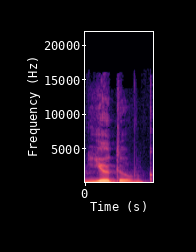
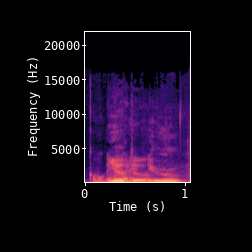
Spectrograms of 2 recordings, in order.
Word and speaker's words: YouTube: Viste que en inglés le dicen YouTube. – YouTube. sí, sí, es el acento en la U.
